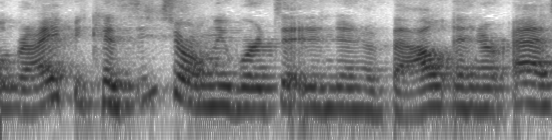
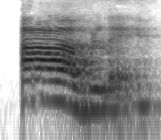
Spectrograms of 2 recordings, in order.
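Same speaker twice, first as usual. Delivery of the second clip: loud HA in hable, light -ble; stress on second-to-last syllable; 5 dB louder than usual. Shown as a demonstration. Teacher repeating the example, hable stressed on HA. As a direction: punch the first syllable of hable. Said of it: "that's the second to last syllable".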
